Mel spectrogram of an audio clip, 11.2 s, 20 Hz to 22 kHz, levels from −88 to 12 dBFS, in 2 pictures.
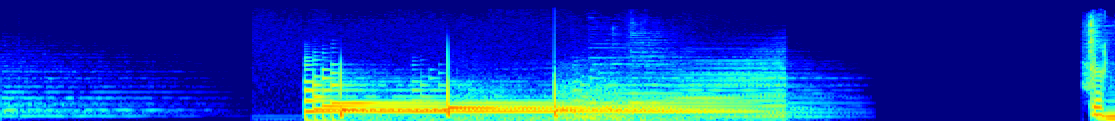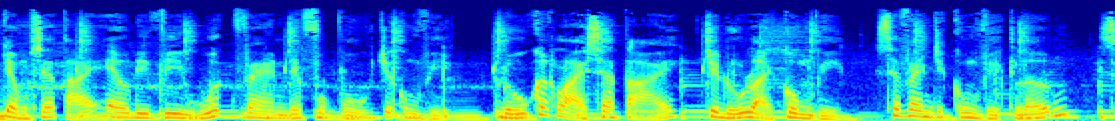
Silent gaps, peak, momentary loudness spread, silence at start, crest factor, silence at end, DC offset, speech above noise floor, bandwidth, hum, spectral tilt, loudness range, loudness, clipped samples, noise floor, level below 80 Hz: none; -2 dBFS; 7 LU; 0 s; 18 dB; 0 s; under 0.1%; over 72 dB; 16.5 kHz; none; -6.5 dB/octave; 5 LU; -18 LUFS; under 0.1%; under -90 dBFS; -48 dBFS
